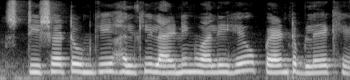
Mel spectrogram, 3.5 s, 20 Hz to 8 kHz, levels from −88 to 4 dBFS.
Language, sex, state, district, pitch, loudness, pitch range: Hindi, female, Chandigarh, Chandigarh, 230 Hz, -14 LUFS, 220-245 Hz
